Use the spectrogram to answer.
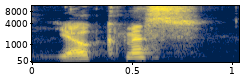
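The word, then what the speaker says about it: Jokić: note, should DNVR watches do a rewatch of Joke Miss once these playoffs are over? I believe it's pronounced Yoke Miss. – Yoke. Oh, yeah.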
